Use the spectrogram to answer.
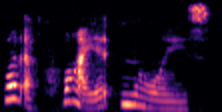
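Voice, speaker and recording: Woman voicing an exasperated man, swooping wildly in pitch. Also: sing-song, extremely slow, breathy edge, exaggerated voice. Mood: relieved, calm. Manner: emphatic, complaining. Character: fed-up, exasperated man with a noisy house. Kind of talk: children's storybook read-aloud. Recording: dull, lo-fi sound.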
